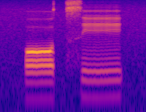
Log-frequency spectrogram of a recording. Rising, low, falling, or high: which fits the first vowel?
low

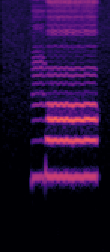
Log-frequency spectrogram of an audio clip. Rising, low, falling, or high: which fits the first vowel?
low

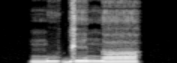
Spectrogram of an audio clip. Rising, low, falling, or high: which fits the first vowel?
low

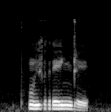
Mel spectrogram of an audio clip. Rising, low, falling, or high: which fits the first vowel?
high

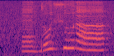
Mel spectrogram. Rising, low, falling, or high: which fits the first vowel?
low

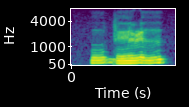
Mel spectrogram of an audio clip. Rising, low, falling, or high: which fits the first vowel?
rising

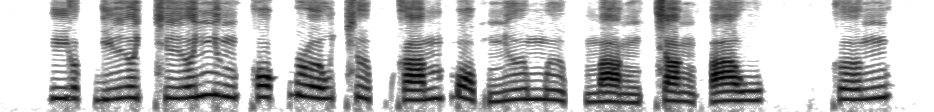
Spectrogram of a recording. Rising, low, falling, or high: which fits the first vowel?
low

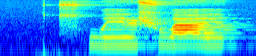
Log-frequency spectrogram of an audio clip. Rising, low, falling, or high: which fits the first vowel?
high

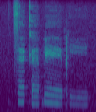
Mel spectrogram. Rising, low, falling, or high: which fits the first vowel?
high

